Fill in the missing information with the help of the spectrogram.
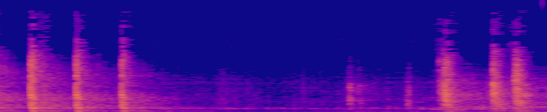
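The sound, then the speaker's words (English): The icicle-covered knocker of Dr. Watson's front door raps three times in a quick, even series during a January sleet storm, then a pause, and a few more sharper knocks follow, clanking with a resonant metallic ring. “Well, here we are once again, about to lift the knocker of Dr. Watson's familiar front door.”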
